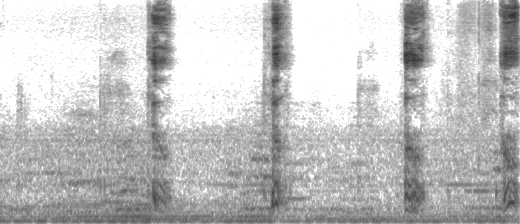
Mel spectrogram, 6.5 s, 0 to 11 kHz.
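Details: Gassy hiccups: four short, abrupt hiccups about 1.5 seconds apart over a low steady hum.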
